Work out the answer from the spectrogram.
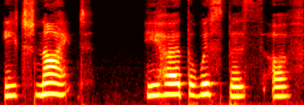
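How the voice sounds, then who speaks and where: A woman's voice: high voice, level tone, slow, a bit bright. A woman reading a story aloud as a scripted audiobook-style narration. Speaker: fan fiction podfic narrator.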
